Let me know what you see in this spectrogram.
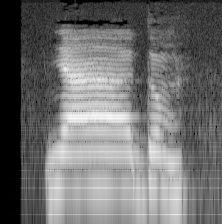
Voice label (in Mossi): "yãadem", moore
